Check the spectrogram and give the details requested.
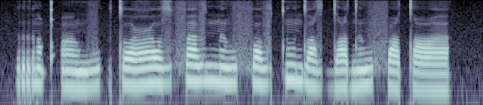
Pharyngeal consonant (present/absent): present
